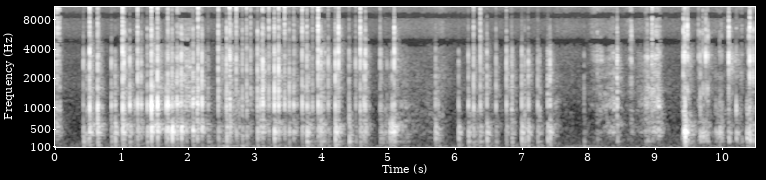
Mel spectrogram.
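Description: Long nails tap and scratch the matte paper dust jacket of a pink hardcover book resting on a carpet. Quick, quiet, dry clicks come in rapid bursts with scratchy rustling between them, centered in the midrange with a little brightness. Each tap dies away almost instantly, with short pauses between runs.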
